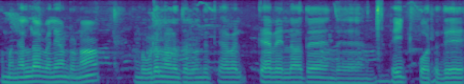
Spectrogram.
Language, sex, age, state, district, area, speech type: Tamil, male, 18-30, Tamil Nadu, Cuddalore, rural, spontaneous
